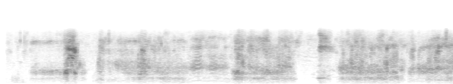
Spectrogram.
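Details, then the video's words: Belgian Malinois named Kopa, growling and barking in rough, noisy bursts that run almost without pause, with brief gaps near one and a half and four and a half seconds; the sound is muffled, lacking high tones. "Malinois KOPA"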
